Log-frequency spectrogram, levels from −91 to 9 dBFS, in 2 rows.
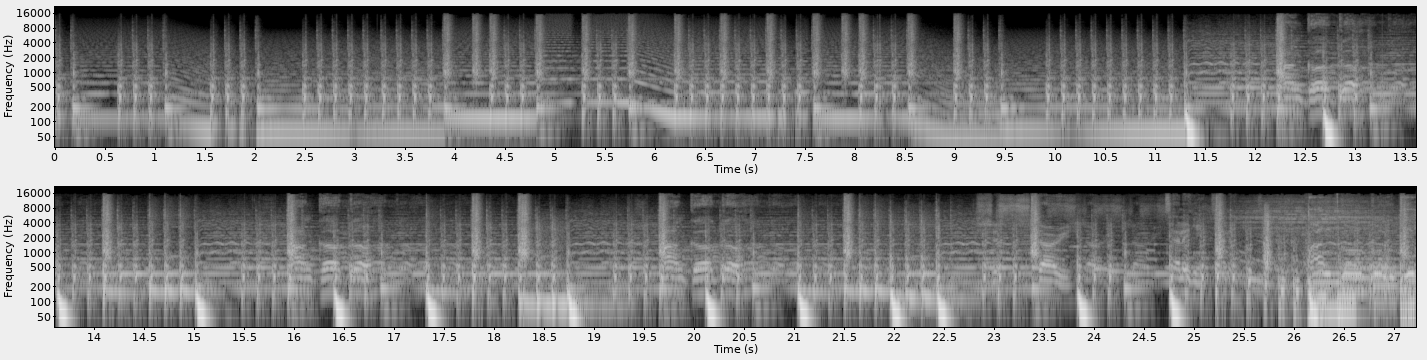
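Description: Overlapping chunks cause a brief stutter at 3.23, 8.26, 13.28, 18.31 and 23.33 s, a steady 5-second spacing. Each chunk begins about 25 ms before the previous one ended, so that sliver of sound plays twice and the join clicks. On a waveform, each point shows a short repeated segment with a discontinuity at its edge. A spectrogram shows a thin vertical line of broadband energy at each join.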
